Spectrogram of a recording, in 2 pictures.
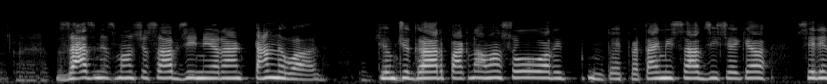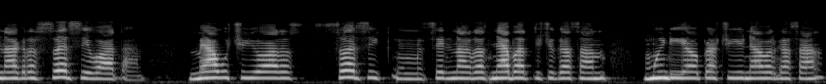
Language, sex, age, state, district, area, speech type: Kashmiri, female, 45-60, Jammu and Kashmir, Ganderbal, rural, spontaneous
